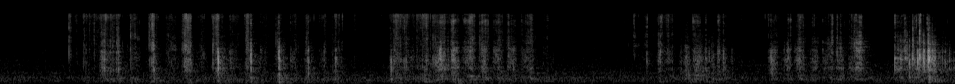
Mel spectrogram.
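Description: A small kitchen knife sawing through a toasted brown-bread sandwich, the crisp crust rasping and crunching with each quick back-and-forth stroke. The strokes come in three runs with short pauses between, and a louder burst near the end.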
